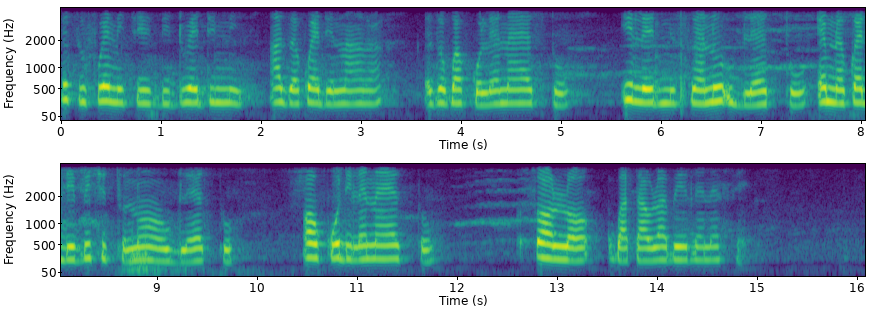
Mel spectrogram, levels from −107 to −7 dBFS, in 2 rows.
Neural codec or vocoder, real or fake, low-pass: none; real; 3.6 kHz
